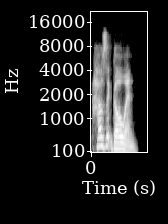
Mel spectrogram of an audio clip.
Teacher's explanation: And we're dropping the G at the end, right? Really native slang.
